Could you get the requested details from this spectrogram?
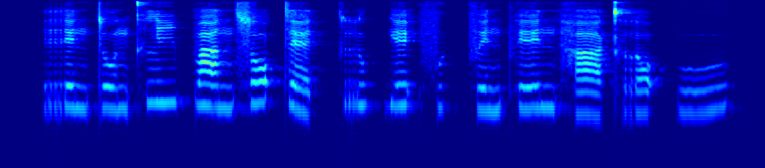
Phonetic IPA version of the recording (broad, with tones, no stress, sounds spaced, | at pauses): r e˧ n t o˧ n kʰ l iː˦˥ b a˧ n s ɔ˦˥ ʔ t ɛː˨˩ t̚ k r u˥˩ k̚ j e˥˩ ʔ f ɯ˦˥ k̚ f e˦˥ n pʰ eː˥˩ n h aː˧ kʰ r ɔ˦˥ ʔ p uː˦˥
